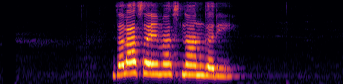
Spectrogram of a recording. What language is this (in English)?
Nepali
